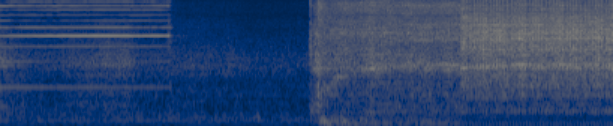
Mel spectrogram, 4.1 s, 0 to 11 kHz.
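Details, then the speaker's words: AE86 engine, first start attempt after wiring, fuel pump and clutch work: after a buzzer it spins over fast and light with no compression and no tach movement, never fires; black chunks found underneath, likely a broken timing belt. "That No, no, no, no, no. That doesn't sound right. The tack wasn't moving. And that was uh that was spinning too quickly."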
